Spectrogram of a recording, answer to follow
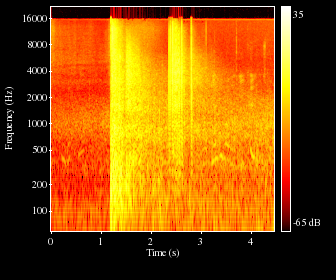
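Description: Cosmic Black Gemini firework rocket bursting overhead: one loud bang about a second in that echoes away, then a quick run of sharp cracks around two and a half seconds, with a few faint pops trailing after.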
